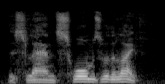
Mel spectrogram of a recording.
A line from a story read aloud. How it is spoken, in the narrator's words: he murmured to Sakina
